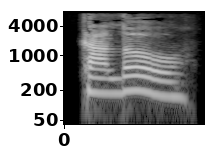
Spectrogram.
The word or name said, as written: callot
